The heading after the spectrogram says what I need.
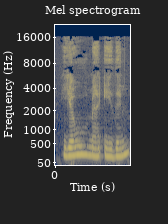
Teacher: یوم میم لائٹ، اس کے بعد حمزہ کا کٹ آف ساؤنڈ، یومئذ. ذال کے لیے ہماری زبان اوپر والے دانت پر ٹچ ہوگی اور تھوڑی سی ٹپا ہوگی، اس کو ز کا ساؤنڈ نہیں دینا، اس میں بزنگ ساؤنڈ نہیں آتا ہے، یہ ہے ذال.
